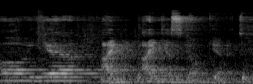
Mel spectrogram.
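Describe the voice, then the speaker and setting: A man playing a gruff, sarcastic, exasperated police inspector in an old-time radio detective drama, full of bluster. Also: a little high, animated, unhurried. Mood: skeptical. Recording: echoey hall, distant, faint noise.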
